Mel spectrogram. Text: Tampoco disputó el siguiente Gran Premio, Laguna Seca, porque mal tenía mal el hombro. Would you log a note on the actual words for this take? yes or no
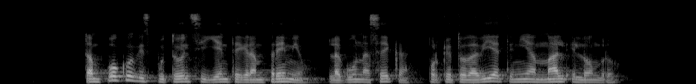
yes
